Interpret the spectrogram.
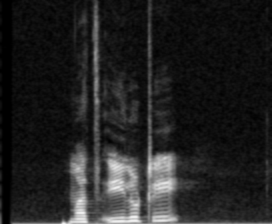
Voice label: ixil; viste el perro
